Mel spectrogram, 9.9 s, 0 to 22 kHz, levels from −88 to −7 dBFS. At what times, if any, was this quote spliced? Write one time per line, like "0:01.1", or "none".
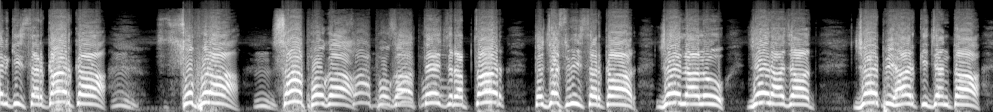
0:03.8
